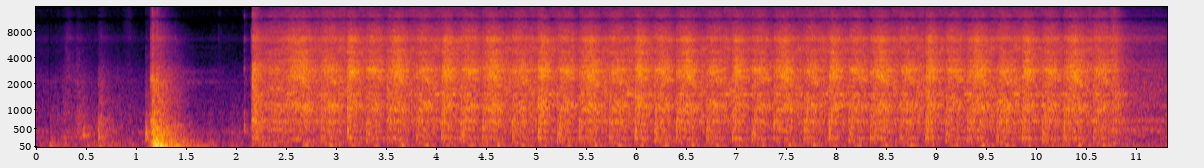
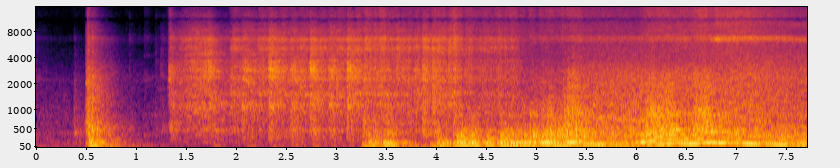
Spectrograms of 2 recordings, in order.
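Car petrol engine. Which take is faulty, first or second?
first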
